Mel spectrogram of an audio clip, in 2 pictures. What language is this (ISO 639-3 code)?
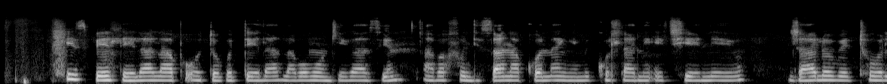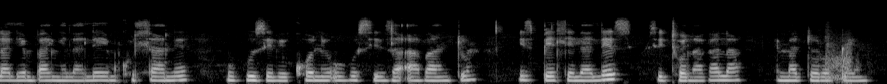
nde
